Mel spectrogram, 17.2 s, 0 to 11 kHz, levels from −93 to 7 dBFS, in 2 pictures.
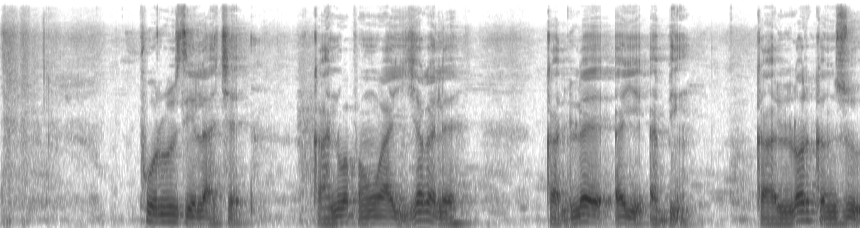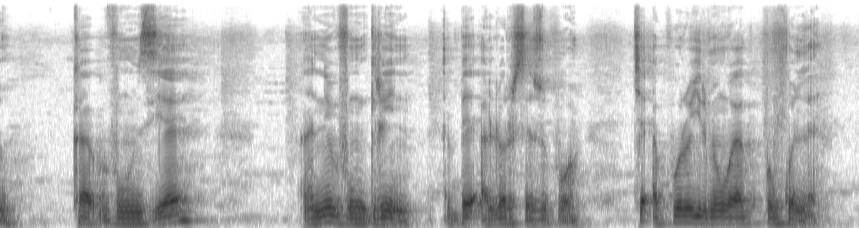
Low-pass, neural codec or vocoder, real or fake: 9.9 kHz; none; real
